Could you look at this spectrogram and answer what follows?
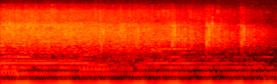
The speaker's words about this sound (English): Now clap those hands as you take your seat.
